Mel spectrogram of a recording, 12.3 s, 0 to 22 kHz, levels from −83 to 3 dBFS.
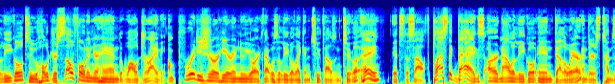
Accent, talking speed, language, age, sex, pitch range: American, 190 wpm, English, 30-49, male, 90-140 Hz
